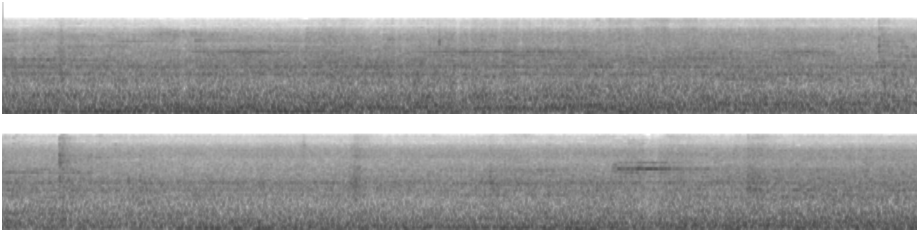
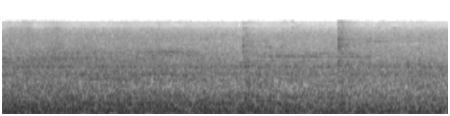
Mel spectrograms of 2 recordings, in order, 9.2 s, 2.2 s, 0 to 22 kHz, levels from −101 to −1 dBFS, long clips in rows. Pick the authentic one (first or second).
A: second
